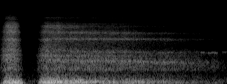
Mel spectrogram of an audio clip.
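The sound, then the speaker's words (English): A slow exhaled breath during a guided breathing exercise: a brief breathy burst, a short pause, then a long, soft exhalation that gradually fades out. “Breathing in. Holding and exhale”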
